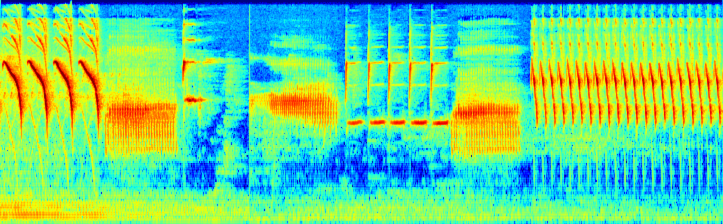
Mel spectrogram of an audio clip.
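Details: Canary in long continuous song for training birds: three loud downward-sweeping notes, buzzy held phrases, a brief whistle, clicks over a pure whistled tone, then a fast steady trill of repeated notes.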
